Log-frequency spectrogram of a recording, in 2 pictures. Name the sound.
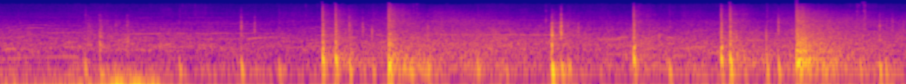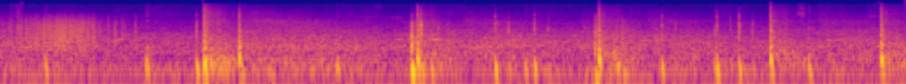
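fireworks exploding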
